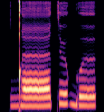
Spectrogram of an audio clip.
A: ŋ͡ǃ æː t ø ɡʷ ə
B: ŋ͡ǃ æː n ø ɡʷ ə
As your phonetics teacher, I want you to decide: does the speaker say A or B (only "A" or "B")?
A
